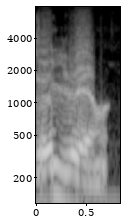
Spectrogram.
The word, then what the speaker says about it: Israel: It's pronounced Israel.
